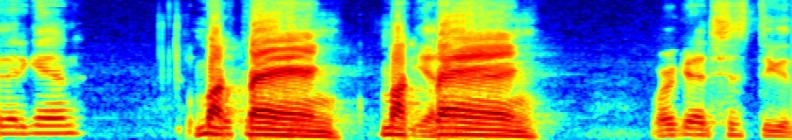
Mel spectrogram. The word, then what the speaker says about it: mukbang: Mukbang, mukbang.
